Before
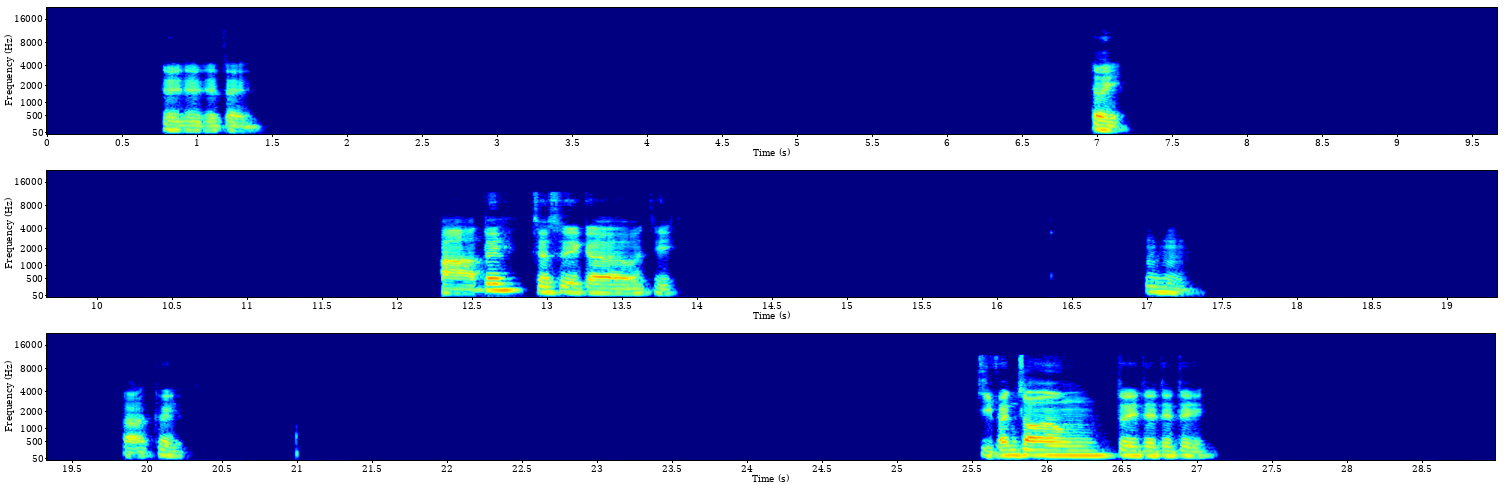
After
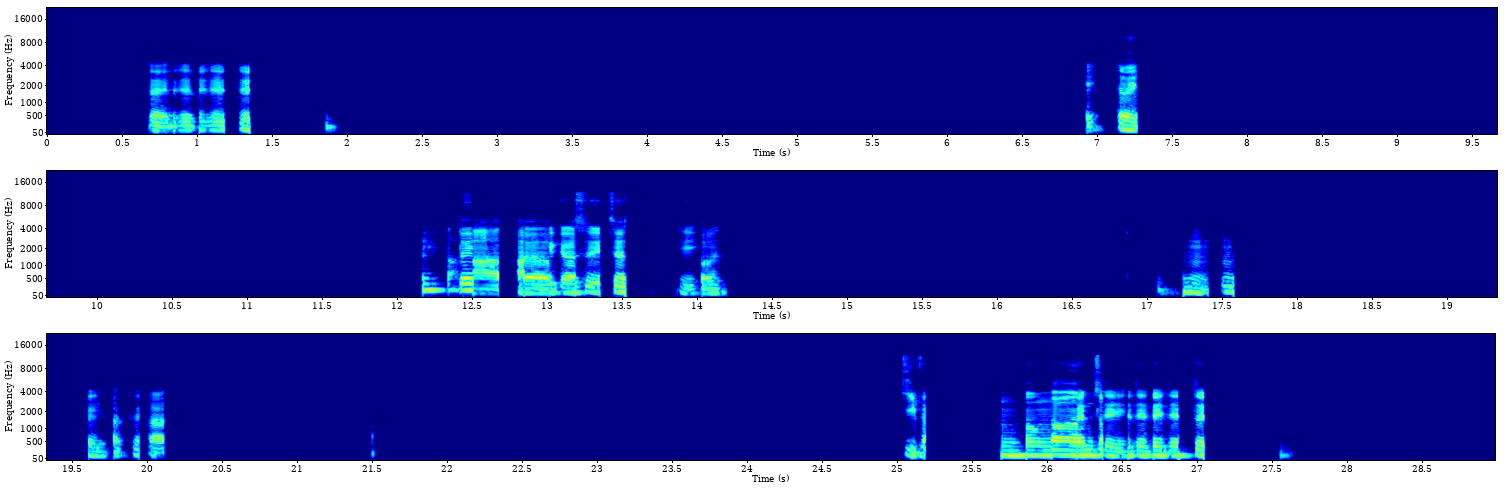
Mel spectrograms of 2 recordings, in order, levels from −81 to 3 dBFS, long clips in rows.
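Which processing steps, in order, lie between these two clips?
slices in reverse order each 0.169 s, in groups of 4; noise-modulated level, depth 65%; gain -5 dB

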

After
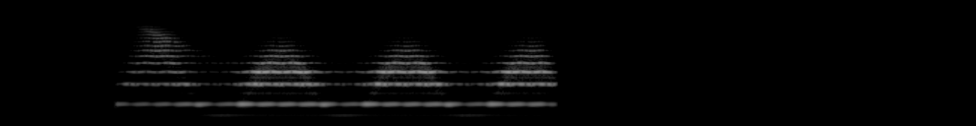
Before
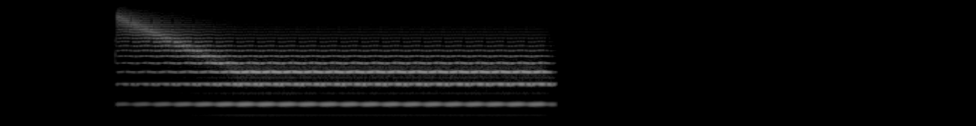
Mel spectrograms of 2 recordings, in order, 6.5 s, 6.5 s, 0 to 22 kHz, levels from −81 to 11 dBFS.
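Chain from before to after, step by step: LFO low-pass sine 1.2 Hz 380–4100 Hz; gain -3.5 dB

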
